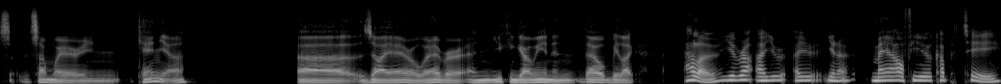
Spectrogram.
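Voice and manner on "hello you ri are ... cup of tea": very high, strong put-on British accent. Describing people greeting visitors in Kenya, the speaker imitates them, British-sounding accent. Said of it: "they can s- sound very British".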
